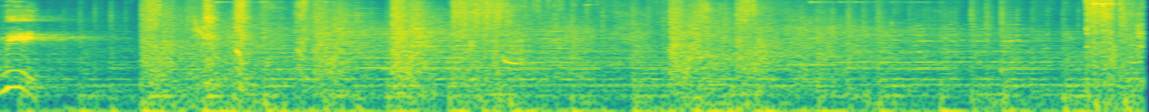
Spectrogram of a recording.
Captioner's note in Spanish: Disparos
